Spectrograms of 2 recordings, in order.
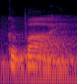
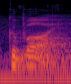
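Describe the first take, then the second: First: The word 'good' ends in a b sound. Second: The word 'good' ends in a b sound.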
